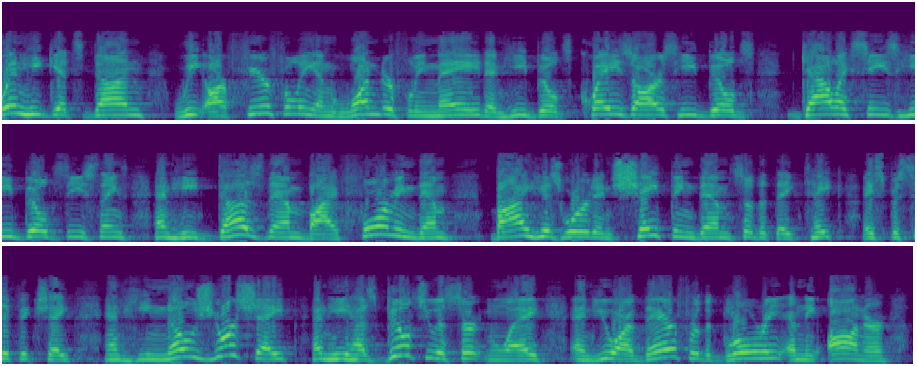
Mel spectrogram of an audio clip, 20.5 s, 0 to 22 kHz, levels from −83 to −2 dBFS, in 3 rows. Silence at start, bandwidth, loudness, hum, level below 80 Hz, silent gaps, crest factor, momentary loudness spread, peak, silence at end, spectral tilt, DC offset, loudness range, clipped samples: 0 s; 8 kHz; -26 LUFS; none; -64 dBFS; none; 12 dB; 7 LU; -14 dBFS; 0.05 s; -4 dB/octave; under 0.1%; 2 LU; under 0.1%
